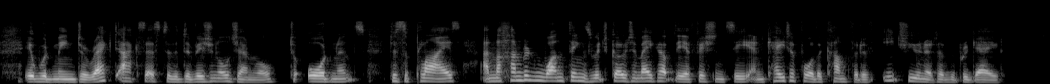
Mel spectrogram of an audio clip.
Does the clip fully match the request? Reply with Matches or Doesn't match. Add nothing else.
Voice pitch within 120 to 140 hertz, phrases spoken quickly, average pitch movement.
Matches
